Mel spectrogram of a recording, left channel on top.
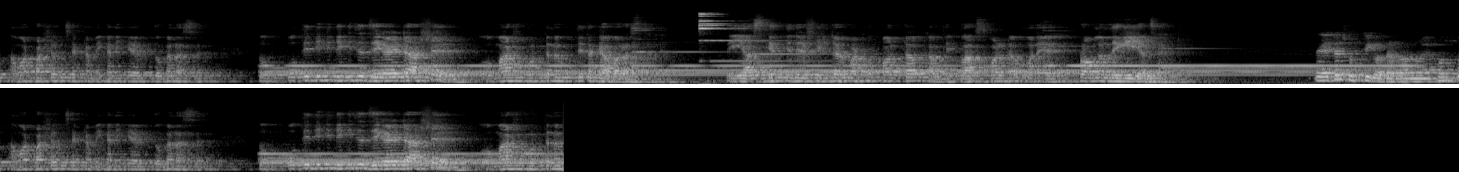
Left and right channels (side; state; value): right; drops out; at 5.7 s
